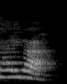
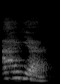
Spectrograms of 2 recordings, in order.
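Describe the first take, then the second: First: The word has a g sound in the middle. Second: The word has a y sound in the middle. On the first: This is a lower-class form. The speaker calls it wrong. "no se dice aiga" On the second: This is the standard, upper-class form. The speaker calls it right. "es haya"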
